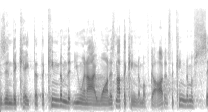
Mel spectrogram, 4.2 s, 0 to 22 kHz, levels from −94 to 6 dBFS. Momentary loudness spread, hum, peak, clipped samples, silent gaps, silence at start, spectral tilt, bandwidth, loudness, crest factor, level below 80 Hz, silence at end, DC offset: 11 LU; none; -20 dBFS; under 0.1%; none; 0 s; -4.5 dB/octave; 16.5 kHz; -42 LUFS; 22 dB; under -90 dBFS; 0 s; under 0.1%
